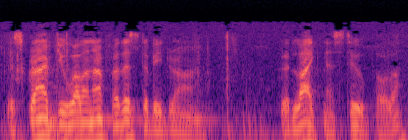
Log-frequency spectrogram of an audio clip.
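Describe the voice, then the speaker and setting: An actor playing a firm, clipped Texas Ranger who also narrates a 1950 radio drama. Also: male voice, low-pitched, lively intonation, normal speed, slight background noise. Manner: firm, clipped, matter-of-fact. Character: steady, tough male Texas Ranger. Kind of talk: 1950s radio drama acting. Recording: dull lo-fi 1950 radio transcription.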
